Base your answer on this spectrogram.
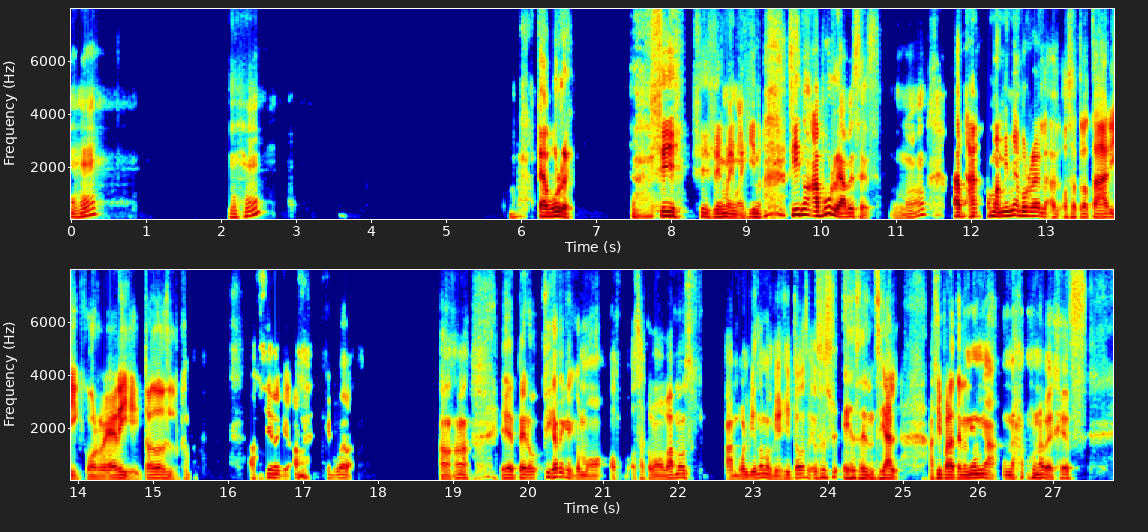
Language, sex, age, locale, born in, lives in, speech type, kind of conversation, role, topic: Spanish, male, 45-49, es-MX, Mexico, Mexico, conversation, unstructured, none, ¿Cuál es tu actividad física favorita y por qué?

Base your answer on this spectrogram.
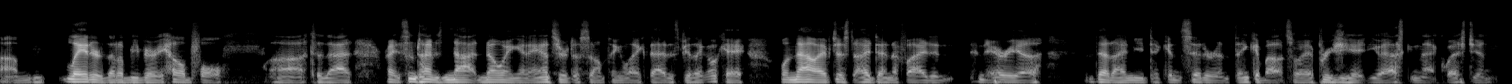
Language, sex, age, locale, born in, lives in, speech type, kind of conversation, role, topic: English, male, 50-54, en-US, United States, United States, conversation, unstructured, none, What kind of support is most helpful to you when life gets busy?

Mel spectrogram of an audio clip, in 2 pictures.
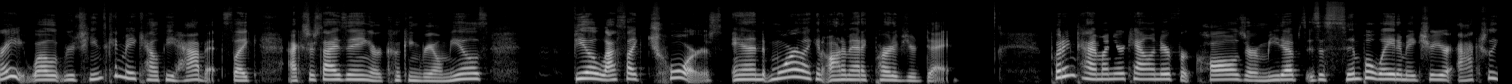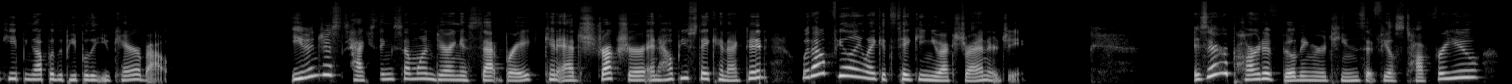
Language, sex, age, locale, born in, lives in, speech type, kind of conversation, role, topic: English, female, 25-29, en-US, United States, United States, read, expert-assistant, expert, Why is it important to manage time wisely?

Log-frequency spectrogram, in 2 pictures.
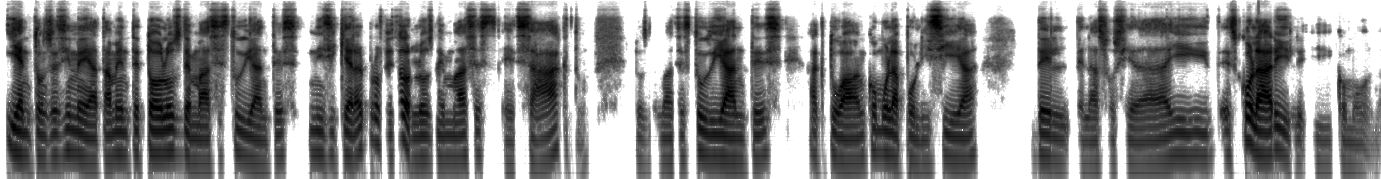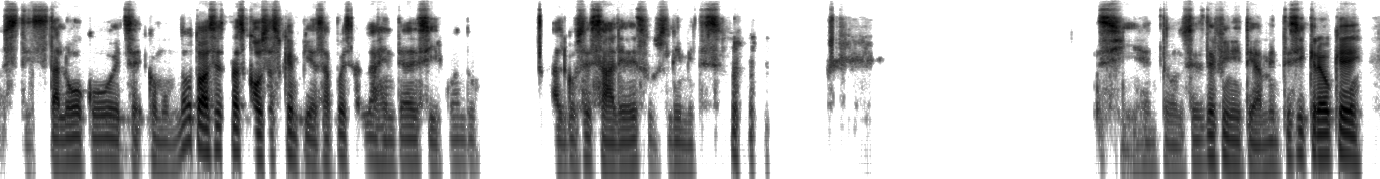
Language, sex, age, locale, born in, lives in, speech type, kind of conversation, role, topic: Spanish, male, 45-49, es-CO, Colombia, United States, conversation, unstructured, none, ¿Crees que la sociedad limita la forma en que expresamos nuestra identidad?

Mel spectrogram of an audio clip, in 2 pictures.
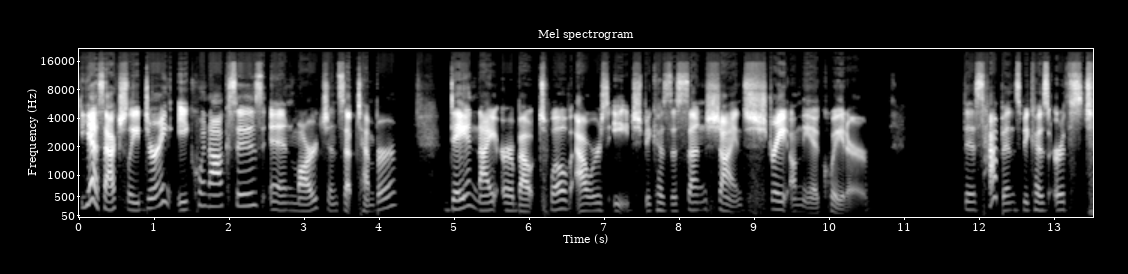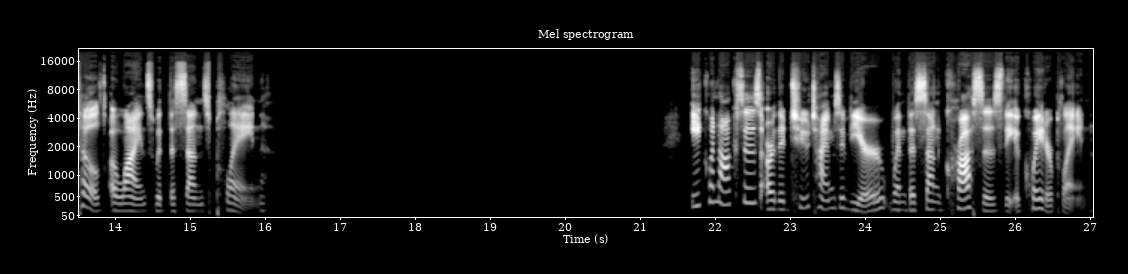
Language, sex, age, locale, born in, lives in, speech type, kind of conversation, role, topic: English, female, 40-44, en-US, United States, United States, read, expert-assistant, expert, What causes day and night on Earth?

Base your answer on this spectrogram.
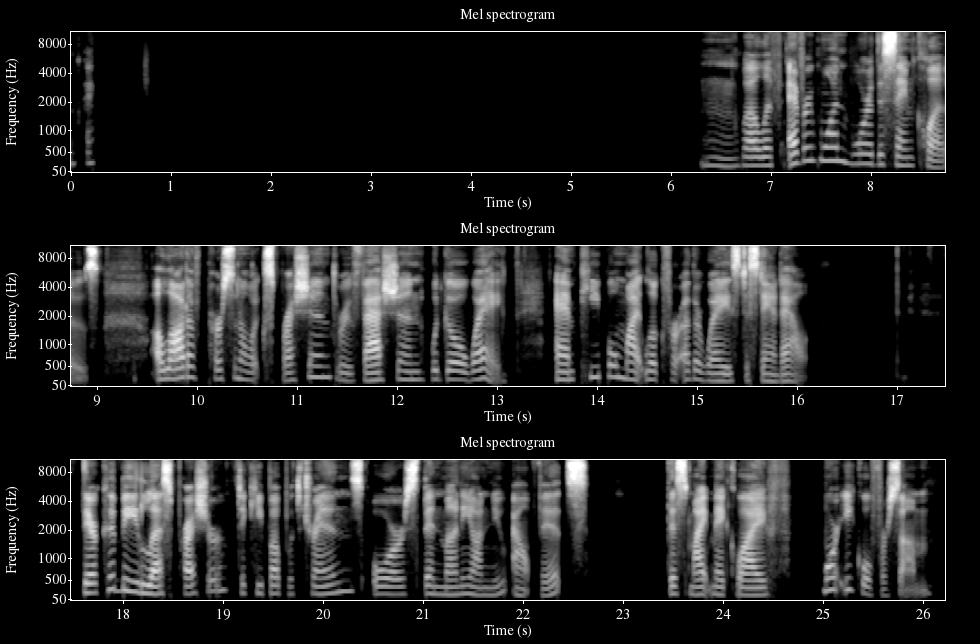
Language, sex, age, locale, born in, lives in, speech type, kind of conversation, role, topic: English, female, 50-54, en-US, United States, United States, read, expert-assistant, expert, What would happen if everyone wore identical clothes?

